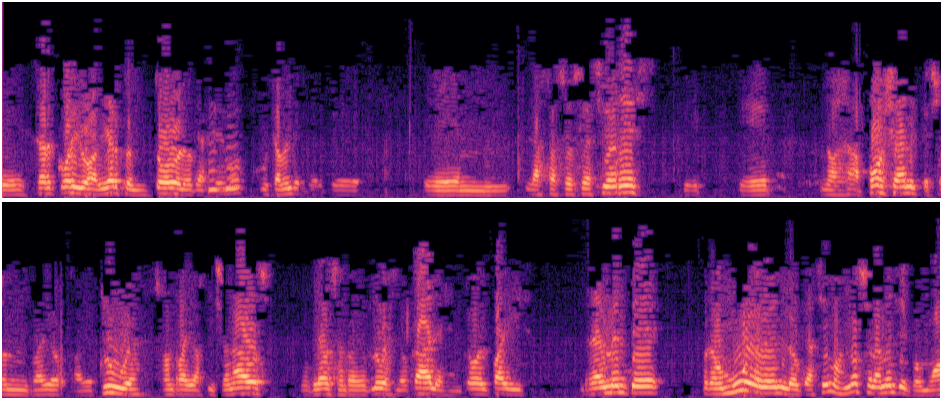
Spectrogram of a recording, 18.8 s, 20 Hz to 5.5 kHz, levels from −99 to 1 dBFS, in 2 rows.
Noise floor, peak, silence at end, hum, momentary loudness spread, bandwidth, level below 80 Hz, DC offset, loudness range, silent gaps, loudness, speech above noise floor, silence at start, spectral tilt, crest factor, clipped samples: -56 dBFS; -6 dBFS; 0 s; none; 15 LU; 4.9 kHz; -62 dBFS; under 0.1%; 6 LU; none; -19 LUFS; 37 dB; 0 s; -10 dB/octave; 14 dB; under 0.1%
